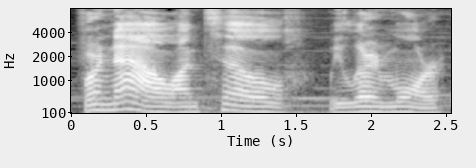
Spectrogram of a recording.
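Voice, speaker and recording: Bright-voiced, hesitant, earnest demon slayer, played by a roleplayer. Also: mid-range voice, takes it slowly, soft background music. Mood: explaining, earnest. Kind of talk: improvised Minecraft anime roleplay.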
